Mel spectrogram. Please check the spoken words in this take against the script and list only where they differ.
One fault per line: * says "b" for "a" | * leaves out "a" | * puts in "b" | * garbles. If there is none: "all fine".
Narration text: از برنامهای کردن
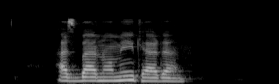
all fine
